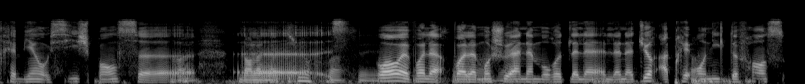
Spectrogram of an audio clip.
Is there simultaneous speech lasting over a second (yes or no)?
yes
